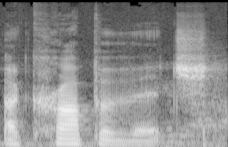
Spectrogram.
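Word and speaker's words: Akrapovič: way to pronounce that the right way to pronounce that is akrapovic nope not for me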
